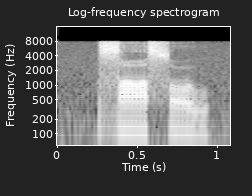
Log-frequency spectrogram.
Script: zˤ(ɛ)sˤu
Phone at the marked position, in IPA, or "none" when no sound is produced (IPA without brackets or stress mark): ɛ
